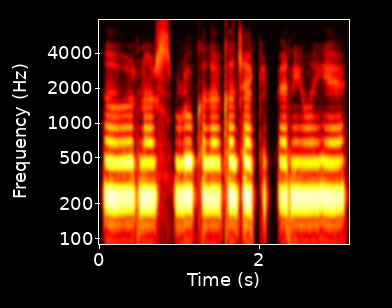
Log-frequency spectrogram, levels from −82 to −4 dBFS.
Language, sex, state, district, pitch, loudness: Hindi, female, Madhya Pradesh, Bhopal, 230 Hz, -15 LUFS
